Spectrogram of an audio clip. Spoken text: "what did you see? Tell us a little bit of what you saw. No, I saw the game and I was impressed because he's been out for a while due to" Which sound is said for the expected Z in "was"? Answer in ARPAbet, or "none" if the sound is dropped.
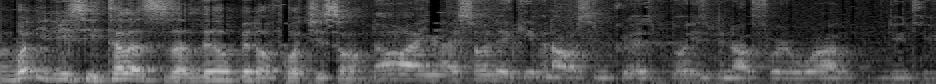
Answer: S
